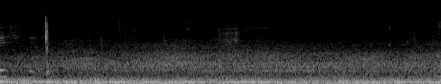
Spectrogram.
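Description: A spinning rod is cast, with one sharp click about half a second in, over a steady low outdoor rumble with a constant low hum.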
